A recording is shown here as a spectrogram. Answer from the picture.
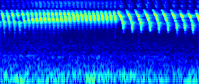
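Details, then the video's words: Atlantic canary chirping to seek a rival, a song used to teach young birds; a loud, dense, fast buzzy trill held for almost two seconds, then quicker separated sweeping notes. "KENARI GACOR CUIT CUIT MENCARI LAWAN BIKIN EMOSI"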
